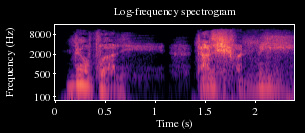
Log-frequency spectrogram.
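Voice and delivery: high hissing snake voice, sibilant through every word. Reading the rattlesnake's line in a story about a distrustful rattler, hissing. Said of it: "the rattler hissed".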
